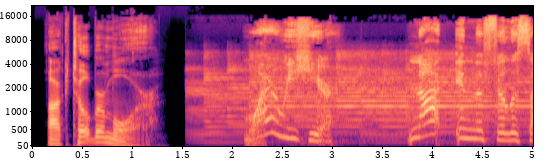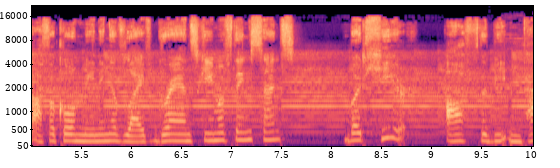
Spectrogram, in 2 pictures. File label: women, commercial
